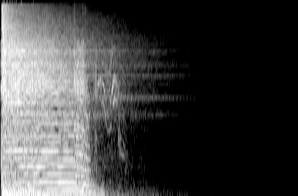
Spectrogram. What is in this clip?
A solid guitar hit for splash screens etc.
It was recorded with my Fender Jaguar through an amp simulator on the computer. Added some cymbal sounds and a bass drum from my kit, and that's it.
